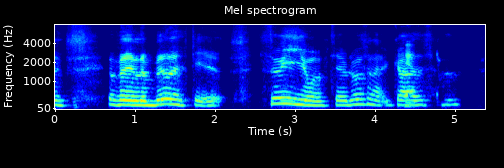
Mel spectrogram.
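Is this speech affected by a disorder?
Yes: cerebral palsy.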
